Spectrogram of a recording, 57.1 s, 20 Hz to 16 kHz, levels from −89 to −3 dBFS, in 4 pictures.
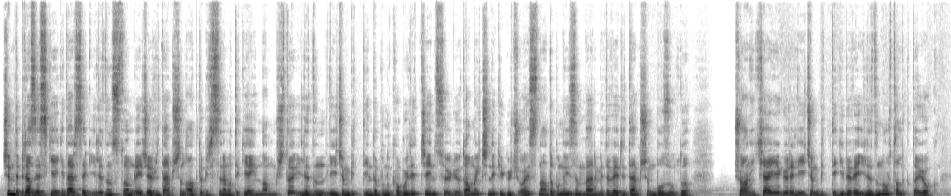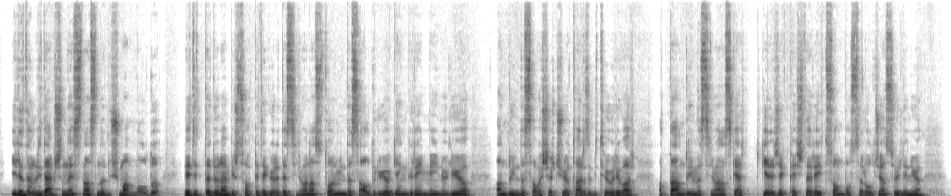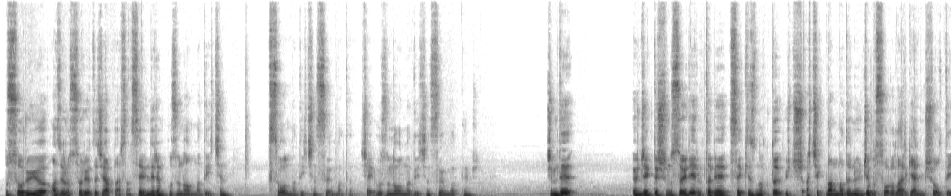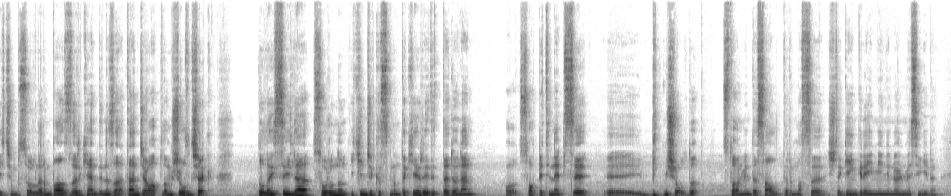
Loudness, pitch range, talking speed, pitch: -22 LUFS, 125-145 Hz, 140 wpm, 135 Hz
